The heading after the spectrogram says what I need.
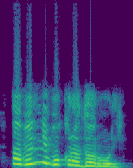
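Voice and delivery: high, pressing demand on the phone; urgent insistence. Acted. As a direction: push for a meeting, urgently. تلح على حبيبها ليقابلها. (بإلحاح شديد)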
